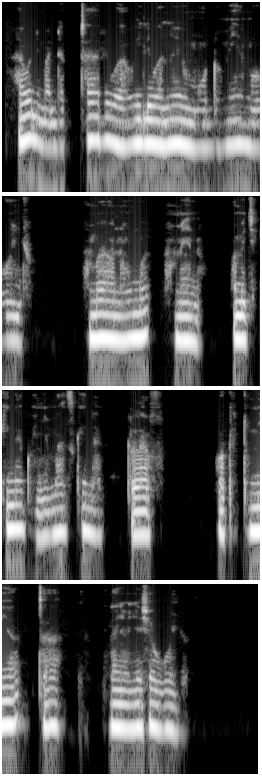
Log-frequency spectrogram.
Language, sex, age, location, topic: Swahili, female, 18-24, Nakuru, health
